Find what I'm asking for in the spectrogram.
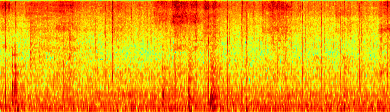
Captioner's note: sizzling noise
